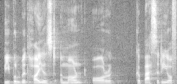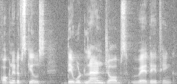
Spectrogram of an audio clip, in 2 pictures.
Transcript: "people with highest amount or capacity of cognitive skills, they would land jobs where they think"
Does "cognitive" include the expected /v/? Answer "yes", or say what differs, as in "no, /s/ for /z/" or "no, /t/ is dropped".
yes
